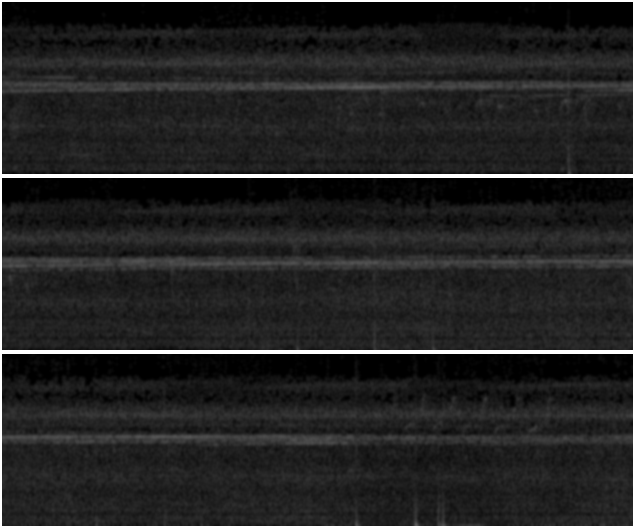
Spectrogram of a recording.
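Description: Riverside ambience: a steady even hiss with a thin, high insect drone held on one pitch, broken by a few short sharp clicks, three of them close together near the end.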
